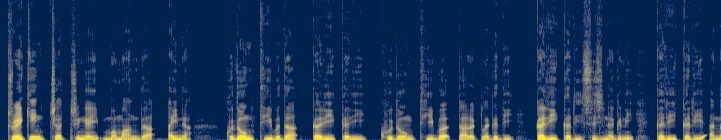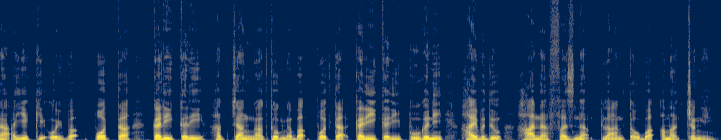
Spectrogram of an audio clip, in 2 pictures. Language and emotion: Manipuri, neutral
